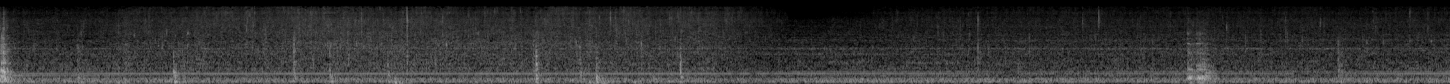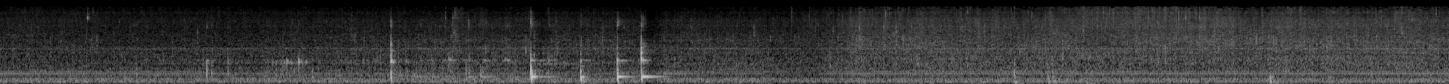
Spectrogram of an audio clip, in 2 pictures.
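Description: Pork with onion, tomato and ginger sizzling steadily in its own rendered fat in a frying pan, with a faint steady hum underneath. A few sharp knocks of a utensil against the pan stand out, clustered a little after the middle.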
